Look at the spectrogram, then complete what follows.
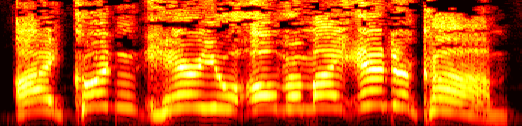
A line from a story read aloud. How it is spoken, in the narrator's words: Yossarian bellowed in mounting helplessness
